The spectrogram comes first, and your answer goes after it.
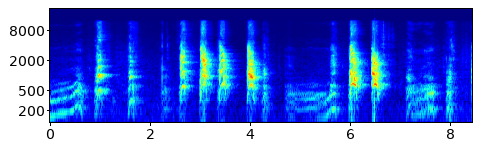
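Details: West Highland White Terrier puppy at play, giving a rapid series of short, sharp yappy barks, about two or three a second, mixed with a few softer, lower whining yelps between bursts.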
